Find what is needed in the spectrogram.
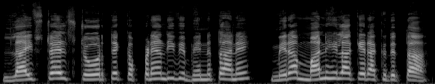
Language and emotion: Punjabi, surprised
